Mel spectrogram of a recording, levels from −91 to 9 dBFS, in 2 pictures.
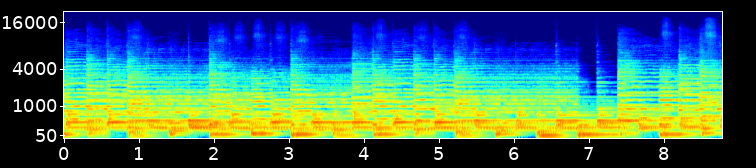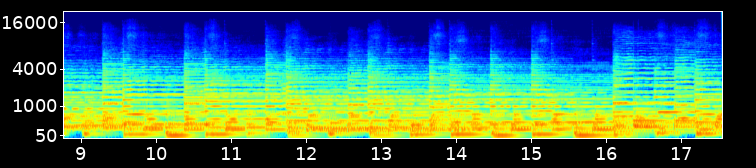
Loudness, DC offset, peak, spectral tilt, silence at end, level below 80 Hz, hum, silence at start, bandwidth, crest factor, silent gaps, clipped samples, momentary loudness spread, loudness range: -15 LUFS; under 0.1%; -2 dBFS; -7.5 dB/octave; 0 s; -26 dBFS; none; 0 s; 11.5 kHz; 12 dB; none; under 0.1%; 2 LU; 1 LU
